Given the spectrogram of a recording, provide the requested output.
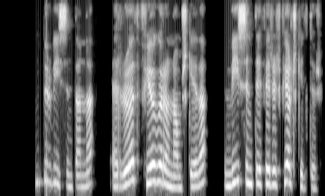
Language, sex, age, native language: Icelandic, female, 50-59, Icelandic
